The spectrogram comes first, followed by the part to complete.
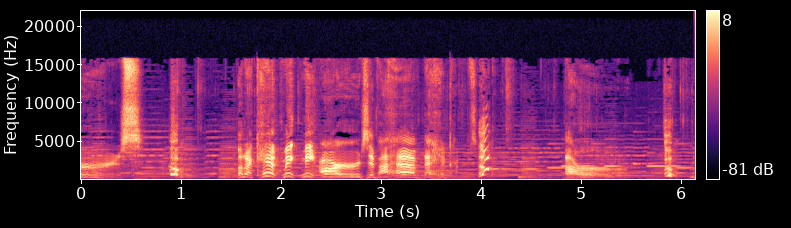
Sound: hiccups; hiccups

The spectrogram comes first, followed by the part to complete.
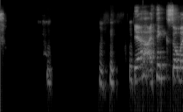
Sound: laughs

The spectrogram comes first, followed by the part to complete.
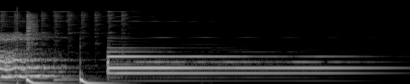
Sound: bell rings

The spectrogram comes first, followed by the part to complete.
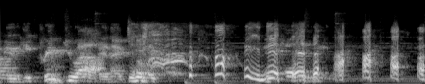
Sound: laughs

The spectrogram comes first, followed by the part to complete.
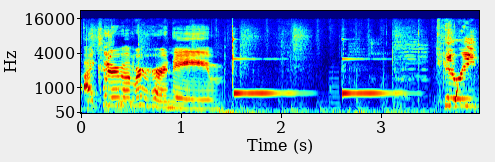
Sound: ding

